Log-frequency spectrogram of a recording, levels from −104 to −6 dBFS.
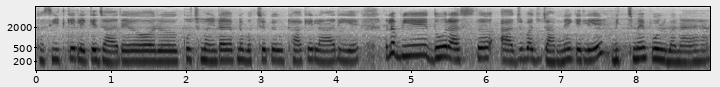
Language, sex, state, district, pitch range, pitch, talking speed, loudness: Hindi, female, Gujarat, Gandhinagar, 210-235 Hz, 220 Hz, 205 wpm, -18 LUFS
